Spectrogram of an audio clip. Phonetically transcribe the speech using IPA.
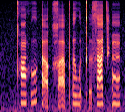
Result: qʰ õ h u | a̰ q χ a̰ pʼ ə w ə̰ kʼ ə̰ s a t͡ʃʼ õ

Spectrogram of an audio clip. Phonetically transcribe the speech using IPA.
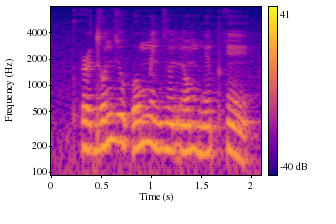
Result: pʰ ə˞ d o n z u ʔ o m ẽ n z ũ r õ m b ẽ pʰ ẽ

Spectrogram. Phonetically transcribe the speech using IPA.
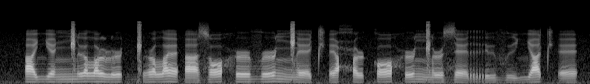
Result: a˧ ʎ ɛ˧ ŋ͡ǁ ɨ˧˥˧ lˠ ə˞˥˨ ɭ ə˞˧ ɡ͡ǁ ə˞˧ lˠ ɛ˥˨ | a˧˩˧ z ɔ˧˥˧ h ə˞˧ v ə˞˧˥˧ ŋ͡ǁ ɛ˧˩˧ t͡ʃʼ ɛ˨˥ ħ ə˞˨˥ k ɔ˧˥˧ h ə˞˧˥˧ ŋ͡ǁ ə˞˧ z ɛ˧˩˧ r ɨ˩˧˩ v ɨ˧˩˧ ʎ a˧˥˧ t͡ʃʼ ɛ˩˧˩

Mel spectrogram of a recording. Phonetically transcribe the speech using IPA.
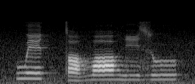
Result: w e˥ tː ɒ˨ v ɒ˦ ɦ i˦ z u˦

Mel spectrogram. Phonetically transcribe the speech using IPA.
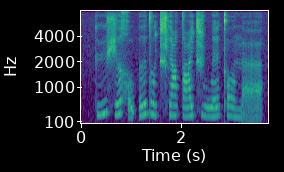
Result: k y ʃ ə χ ṵ ʔ ə d ɔ t͡ɕʰ ɛ tˤ ɛ t͡ɕ u w ɛ kʼ ɔ n a̰

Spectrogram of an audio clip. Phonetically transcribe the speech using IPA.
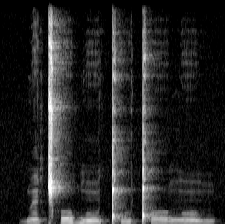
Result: b æ̃ ǁʰ o b ũː ǃʰ u ǃʰ oː ŋ õ m

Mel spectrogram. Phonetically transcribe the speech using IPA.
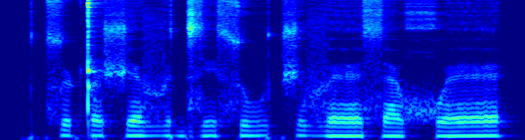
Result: t͡s ʊ ʈ ʌ ʃ ɛ v ɪ d͡z i s u t͡ʃ ə v ɛ s æ χʷ ɛ

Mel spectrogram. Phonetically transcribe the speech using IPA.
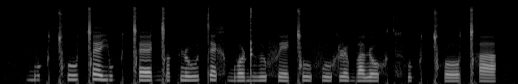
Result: b o k ǀʰ u ǀ ɛ j u k ǀ ɛ ɡ͡ǀ ʌ k ɳ u t ɛ x b o ɖʱ ɯ f e ǀ u f u x ɭ ɯ b a ɳ o x t͡sʰ u k ǀʰ o ǀʰ a

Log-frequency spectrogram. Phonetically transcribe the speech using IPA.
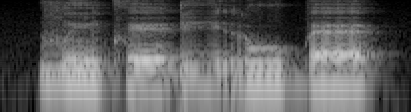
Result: v ĩ˦˨ pʰ eː˨ ɗ iː˨ r uː˦ b ɛ˦

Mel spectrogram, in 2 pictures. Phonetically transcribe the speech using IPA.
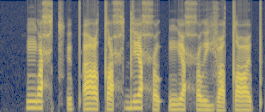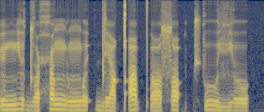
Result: ŋʷ a˦ ħ t͡sʼ ʏ˧ pʼ a˧ ɪ̯ tˤ ʊ˨˦ ħ d e˦ ħ ʊ˨ ʔ ŋ e˦˨ ħ ʊ˧ ɪ̯ vʲ ʊ˨ tˤ u˨ ɪ̯ pʼ ʏ˧ mʲ ʊ˦˨ d o˨ ħ ʊ˦ ŋ ʏ˧ ŋʷ e˧ ʔ d e˨ ʊ̯ qʼ o˦ pʼ o˨ sˤ o˦ ʔ t͡ʃʼ u˦˨ vʲ o˧

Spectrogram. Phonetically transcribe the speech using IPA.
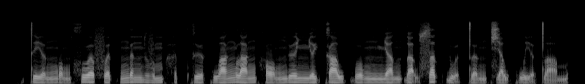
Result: t̪ i˨˩ ə̯ ŋ ɔ˧˩ ŋ x u˧ ə̯ f ə˨˩ t̚ ŋ ə˧ n v ə˨˦ m h ə˨˩ t̚ k ɨ˨˩ ə̯ k w a˨˦ ŋ l a˨˦ ŋ h ɔ˨˩ ŋ ɨ˧ ə̯ ɲ ə˧ j k a˧ w ɓ o˧ ŋ ɲ a˧ n ɗ a̰˧˨ w s a˦˥ t̚ ɓ ṵ˧˨ ə̯ t̪ əː˨˩ ŋ t͡ɕ a˨˩ w k w ḭ˧˨ ə̯ t̪ a˧˩˨ m

